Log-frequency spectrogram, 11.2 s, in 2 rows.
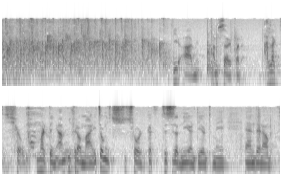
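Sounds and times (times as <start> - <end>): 
crowd applauding: 0.0 - 3.6
speech: 3.4 - 11.1.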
